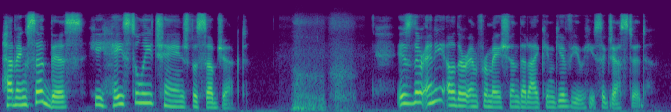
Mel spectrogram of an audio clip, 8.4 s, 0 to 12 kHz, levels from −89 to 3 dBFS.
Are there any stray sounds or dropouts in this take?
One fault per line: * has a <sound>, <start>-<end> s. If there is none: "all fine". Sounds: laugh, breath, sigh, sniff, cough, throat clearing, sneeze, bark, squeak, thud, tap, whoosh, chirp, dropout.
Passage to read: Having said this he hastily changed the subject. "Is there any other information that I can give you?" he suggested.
* has a breath, 3.6-4.5 s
